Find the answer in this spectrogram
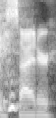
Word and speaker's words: CIDR: How do you pronounce that? I've heard it so many different ways, guys. I would say CIDR.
